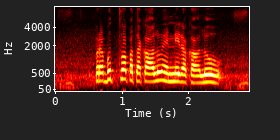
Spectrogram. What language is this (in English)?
Telugu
